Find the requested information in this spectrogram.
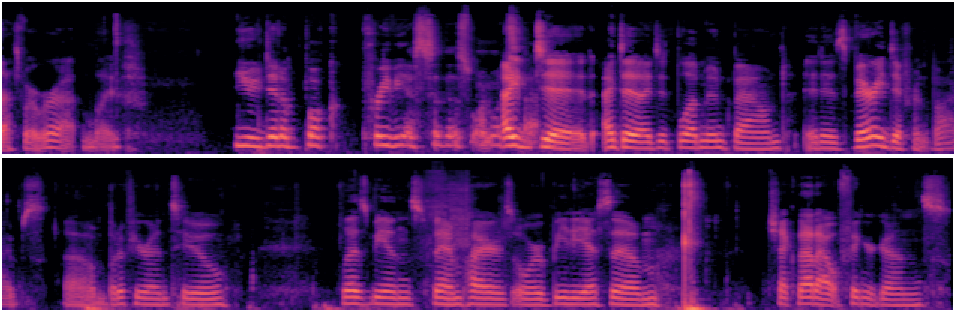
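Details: Adult woman speaking; normal voice.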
